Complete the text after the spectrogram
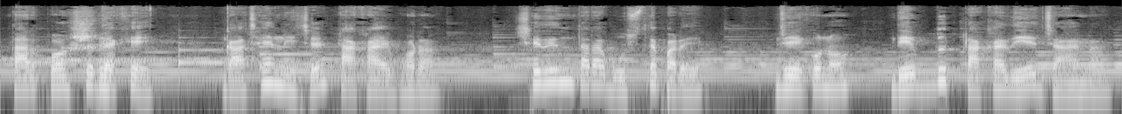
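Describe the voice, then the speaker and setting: A man reading scripted narration for a children's moral story cartoon. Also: on the high side. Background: music.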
